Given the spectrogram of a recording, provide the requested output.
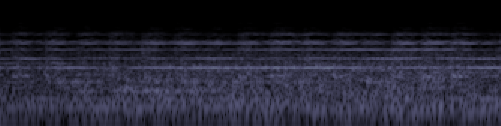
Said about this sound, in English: A hand pulled the signal of a firebox. The fire trucks and the police riot cars responded.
